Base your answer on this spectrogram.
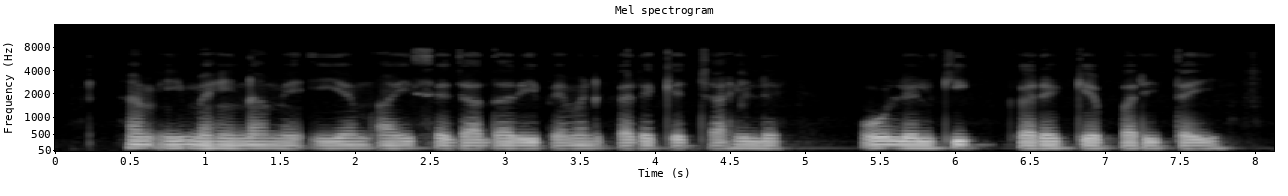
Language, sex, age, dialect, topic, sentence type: Magahi, male, 18-24, Western, banking, question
